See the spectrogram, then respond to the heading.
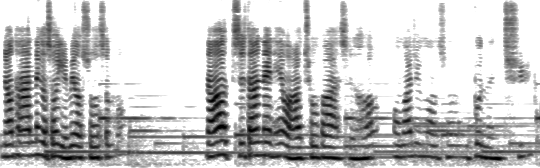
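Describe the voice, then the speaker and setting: A young woman from Taiwan co-hosts a casual radio talk show, telling long stories with plenty of fillers. Her voice sits a little high. Background music plays clearly under her. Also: fairly even intonation, quick pace, a bit bright. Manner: chatty storytelling, many fillers. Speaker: co-host.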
